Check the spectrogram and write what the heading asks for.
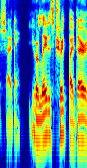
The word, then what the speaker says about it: Sade: I know it's Sada, or DE, but she pronounces it Sade.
